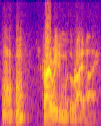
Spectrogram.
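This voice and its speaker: An actor playing a calm, kindly middle-aged American authority figure in 1950s television drama style. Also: male voice, on the low side, unhurried. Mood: businesslike, patient. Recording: dull, noisy 1950s television soundtrack.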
